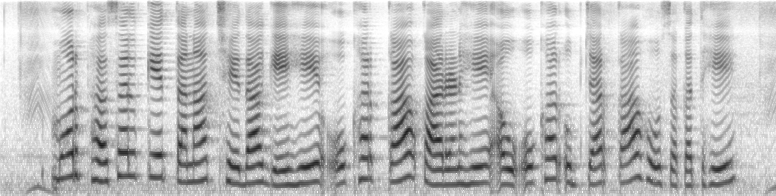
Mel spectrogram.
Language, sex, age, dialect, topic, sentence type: Chhattisgarhi, female, 41-45, Central, agriculture, question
